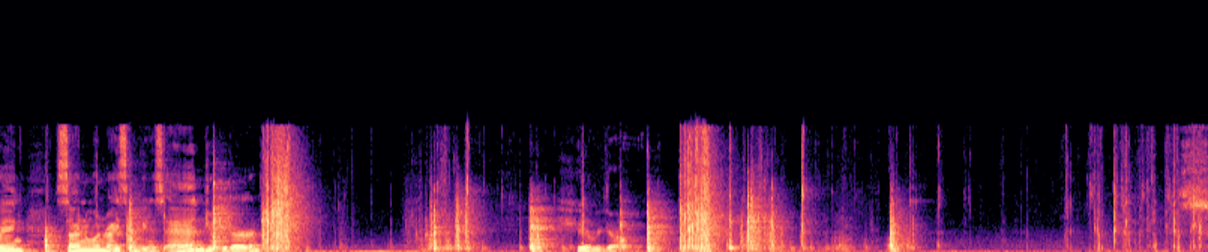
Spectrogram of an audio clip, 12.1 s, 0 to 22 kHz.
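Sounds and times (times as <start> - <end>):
cards being shuffled: 2.6 - 4.5, 6.8 - 12.0.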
